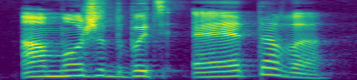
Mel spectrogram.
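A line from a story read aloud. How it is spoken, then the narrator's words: Mocking. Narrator (Russian): продолжала Марина, насмешливо глядя на пожилого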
